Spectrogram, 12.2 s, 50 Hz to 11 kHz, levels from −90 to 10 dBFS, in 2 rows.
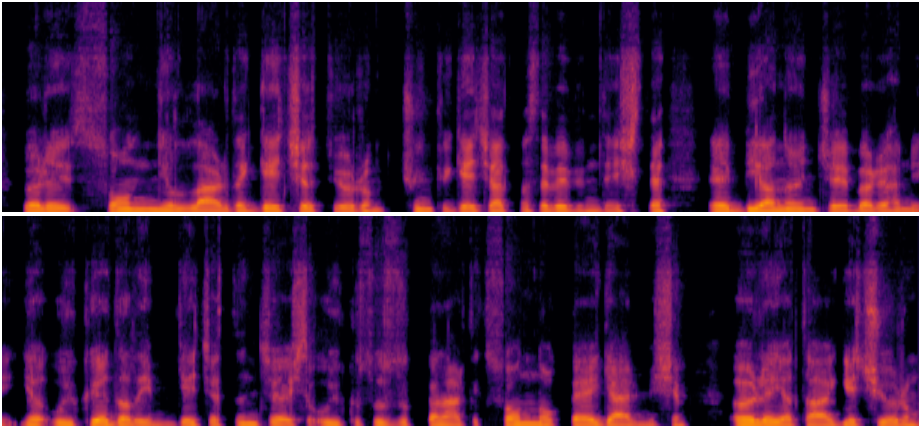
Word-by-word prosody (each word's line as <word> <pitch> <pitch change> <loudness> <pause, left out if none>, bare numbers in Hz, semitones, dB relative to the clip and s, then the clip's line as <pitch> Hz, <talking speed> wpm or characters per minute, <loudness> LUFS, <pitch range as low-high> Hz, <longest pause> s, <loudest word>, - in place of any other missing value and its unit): böyle 115 0 +3
son 125 +1 +1
yıllarda 115 +3 +1
geç 130 0 0
yatıyorum. 125 - -2
Çünkü 130 +2 -5
geç 130 -1 -1
yatma 140 -1 -2
sebebim 140 +1 -2
de, 150 - -10
işte, 145 0 -4 0.3
eee, 115 -2 +2
bir 145 - +5
an 140 -2 +4
önce, 130 +3 0
böyle 120 -1 +1
hani, 115 -1 -6
ya 115 +1 +2
uykuya 125 +3 +3
dalayım; 95 -5 0
geç 110 +2 -2
yatınca 120 +1 -1
işte 110 - -5
uykusuzluktan 115 +1 -3
artık 115 +1 -3
son 125 -1 +2
noktaya 115 +1 +1
gelmişim, 100 - -2 0.3
öyle 135 -2 +7
yatağa 105 -3 +1
geçiyorum. 115 - -1
120 Hz, 150 wpm, -23 LUFS, 110-135 Hz, 0.3 s, öyle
